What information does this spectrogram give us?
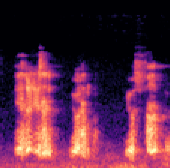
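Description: A few harsh coughs and throat-clearing bursts come in short, separated spurts, loud and rough, with no talk between them.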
